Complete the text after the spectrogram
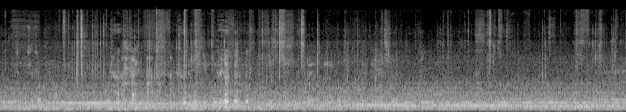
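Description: A train rumbles steadily along the tracks from inside a carriage.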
